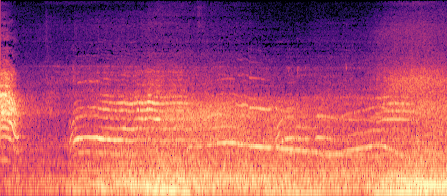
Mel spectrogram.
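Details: Two cats make funny noises, with a series of drawn-out, wavering meows, some rising and others falling, strung across several seconds above a constant low rumbling drone.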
